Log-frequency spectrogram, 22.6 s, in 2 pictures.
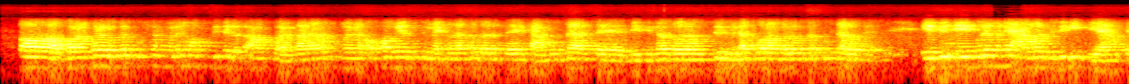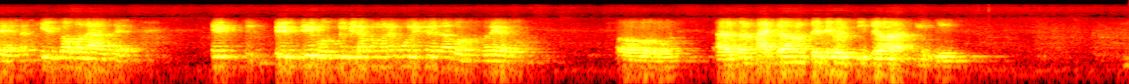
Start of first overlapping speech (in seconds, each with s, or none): none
